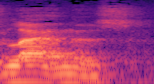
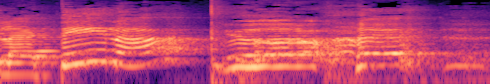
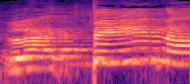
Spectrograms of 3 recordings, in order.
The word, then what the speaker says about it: Latina: There's no way the pronunciation on that was Latinus. Siri need to up her game. Because that's just disrespect. What the fuck is a Latina? You better say Latina. Latina.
